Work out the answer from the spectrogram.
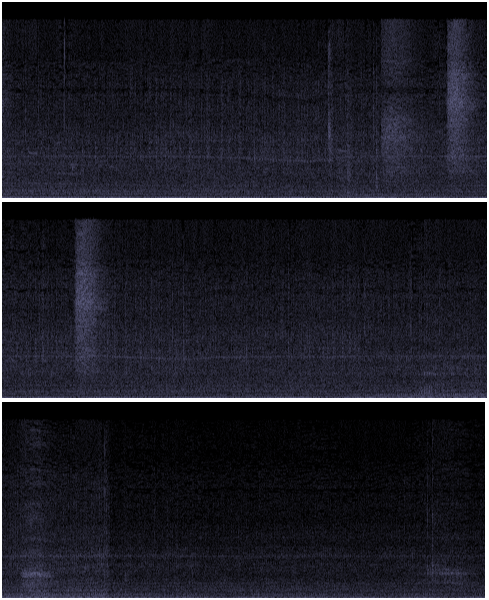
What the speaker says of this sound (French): on va emmener ce tracteur à la prochaine chaîne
